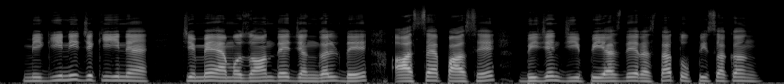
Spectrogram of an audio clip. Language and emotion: Dogri, fearful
